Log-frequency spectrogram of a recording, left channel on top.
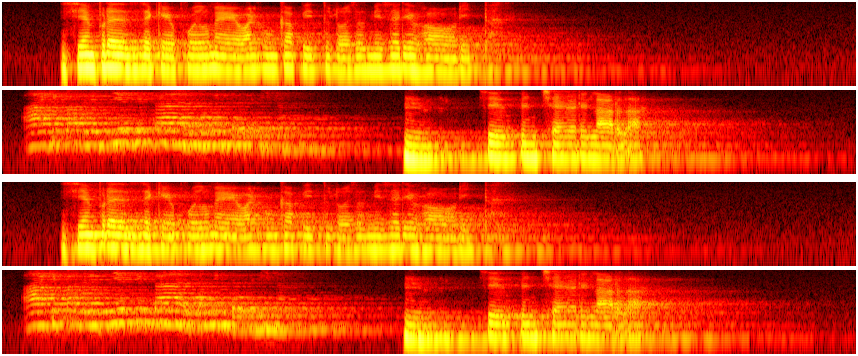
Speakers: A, on the left; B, on the right.
A: siempre desde que puedo me veo algún capítulo. Esa es mi serie favorita.
B: Ay, qué padre. Sí, es que está, está muy entretenida.
A: Mm. Sí, es bien chévere, la verdad.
